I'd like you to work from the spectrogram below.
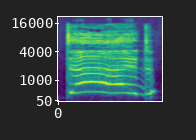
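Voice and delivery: high, loud cry; calling out. A narrator's reading. Distressed girl calling her dad, high and loud. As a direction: call out for dad urgently.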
